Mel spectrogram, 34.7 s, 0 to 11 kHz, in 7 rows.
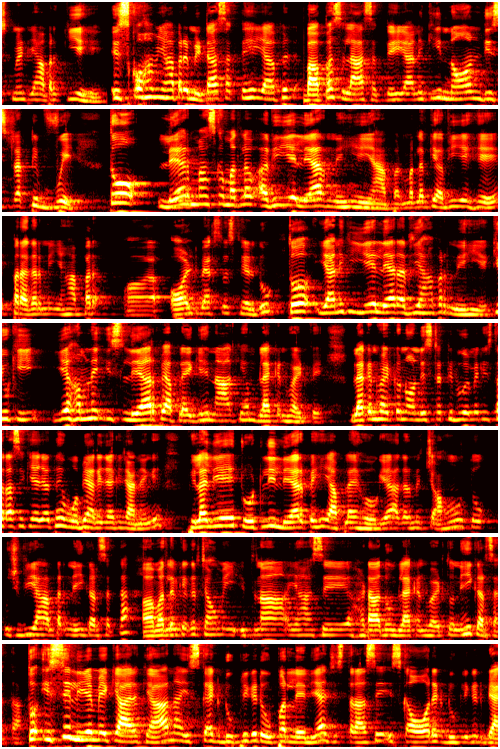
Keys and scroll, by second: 12.0 alt+BackSpace, 24.2 ctrl+z.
